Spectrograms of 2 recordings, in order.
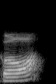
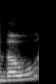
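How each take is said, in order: First: The vowel is a single plain 'a'. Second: The vowel glides from 'a' toward 'u'. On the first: The speaker calls it wrong. "and not Ga" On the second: The speaker calls it right. "so Gau and not Ga"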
